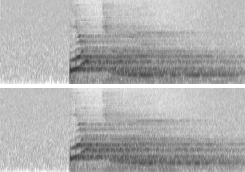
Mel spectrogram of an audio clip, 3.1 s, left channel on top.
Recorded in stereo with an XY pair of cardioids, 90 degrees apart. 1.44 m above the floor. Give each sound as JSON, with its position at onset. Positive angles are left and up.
{"t": 0.9, "sound": "a child speaking", "azimuth_deg": 60, "distance_m": 1.6}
